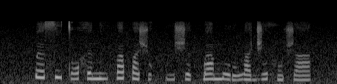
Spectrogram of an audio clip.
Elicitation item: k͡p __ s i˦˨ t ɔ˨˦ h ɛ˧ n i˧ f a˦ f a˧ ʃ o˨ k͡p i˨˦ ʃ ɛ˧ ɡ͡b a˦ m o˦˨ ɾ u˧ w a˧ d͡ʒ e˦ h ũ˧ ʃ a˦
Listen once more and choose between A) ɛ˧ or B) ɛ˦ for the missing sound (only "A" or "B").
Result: B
